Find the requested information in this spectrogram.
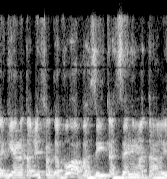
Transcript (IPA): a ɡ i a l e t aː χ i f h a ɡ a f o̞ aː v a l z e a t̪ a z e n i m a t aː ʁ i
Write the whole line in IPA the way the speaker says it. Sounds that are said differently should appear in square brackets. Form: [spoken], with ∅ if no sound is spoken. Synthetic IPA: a ɡ i a l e t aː [ʁ] i f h a ɡ a [v] o̞ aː v a l z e [i] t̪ a z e n i m a t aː ʁ i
